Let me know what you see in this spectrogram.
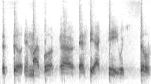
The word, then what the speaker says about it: Essiac: C-A-I-S-S-E, if you spell that backwards, it's E-S-S-I-A-C, and that's Essiac, or Essek,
